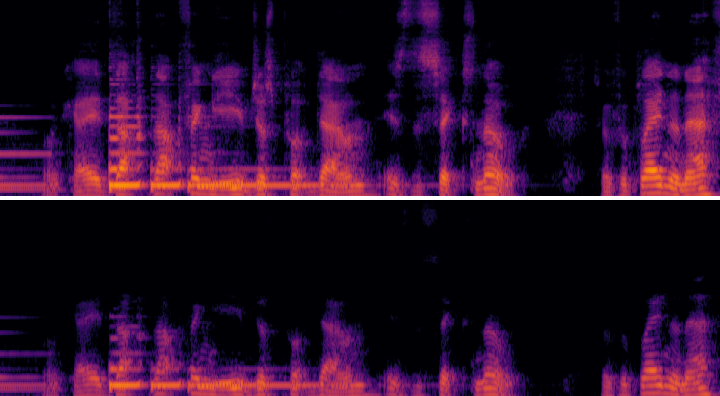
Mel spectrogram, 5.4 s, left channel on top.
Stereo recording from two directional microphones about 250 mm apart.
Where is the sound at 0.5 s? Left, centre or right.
Centre.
